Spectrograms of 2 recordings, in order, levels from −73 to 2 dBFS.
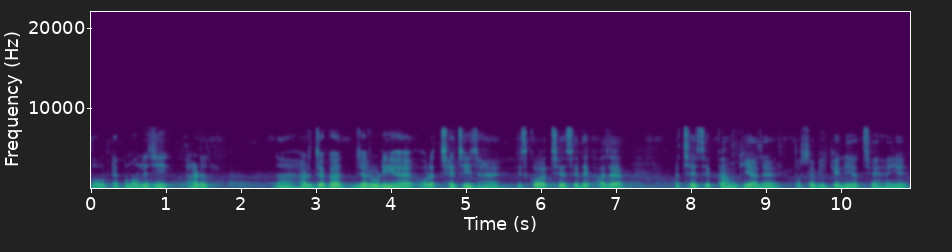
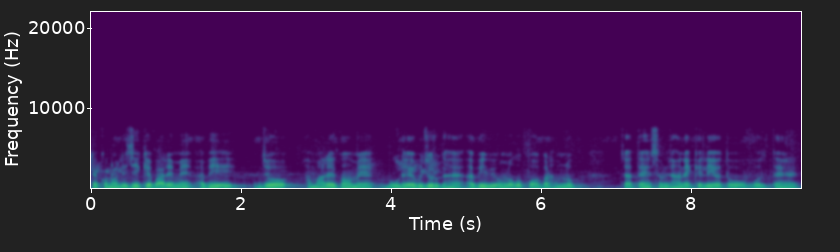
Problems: none marked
